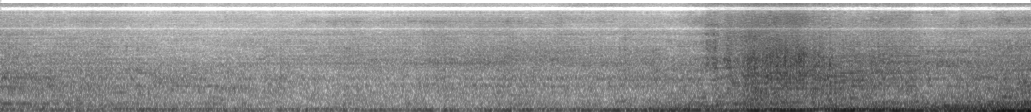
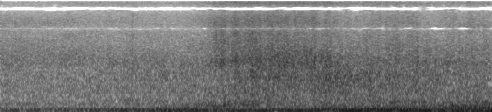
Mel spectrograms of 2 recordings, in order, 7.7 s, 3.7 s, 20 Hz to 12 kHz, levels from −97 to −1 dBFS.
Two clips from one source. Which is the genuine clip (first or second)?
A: second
